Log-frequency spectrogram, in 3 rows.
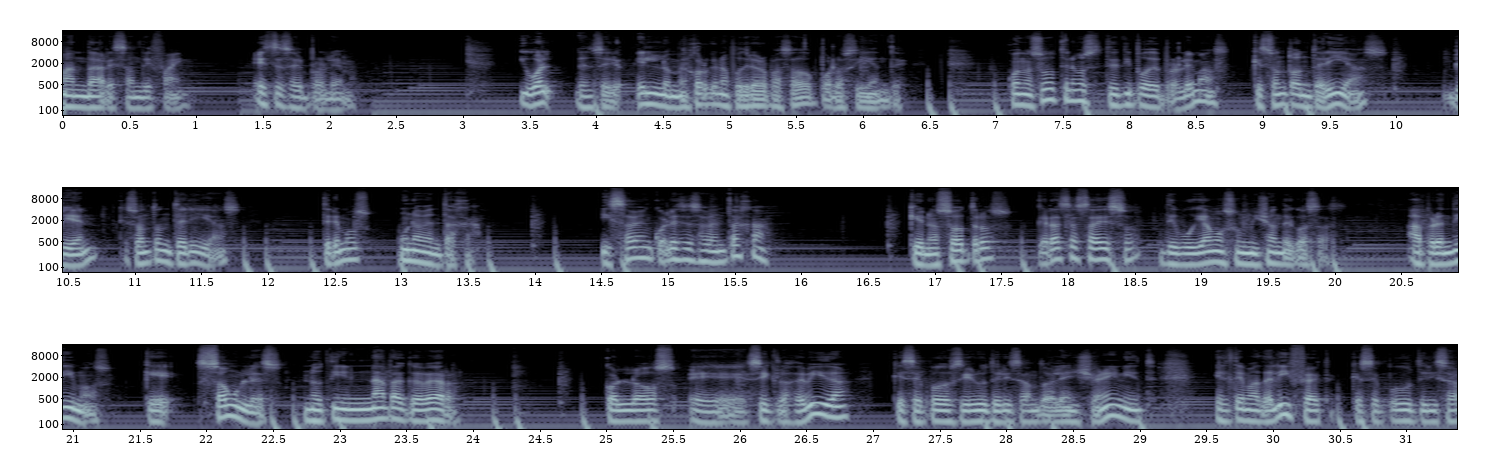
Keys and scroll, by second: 2.2-3.3 typing, 10.6 Escape, 10.8 k, 11.4 Escape, 18.1 b, 18.4 Escape, 21.3 shift+;, 21.9 j, 22.3 Return, 23.0-24.7 typing, 29.6 Escape.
